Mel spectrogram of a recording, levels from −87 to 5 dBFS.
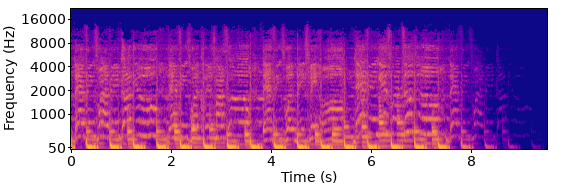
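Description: At 0.93 to 0.95 s a loud pop jumps out, around 10 dB above the surrounding sound. It is a single sharp hit, and the sound carries on beneath it. A sudden voltage step entered the signal path, and the circuits after it shaped the step into a brief pulse. Its likely source is a plug being seated, a switch being thrown, a static discharge or a driver glitch.

From 7.33 s to the end there is truncation distortion on a fade. But the digital level stage drops low bits without dither, which fits a 12-bit stage. As the level shrinks, the waveform collapses into a few coarse steps. The tail turns gritty. It is worst from 8.44 s to the end.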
